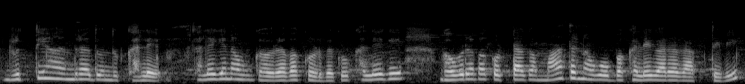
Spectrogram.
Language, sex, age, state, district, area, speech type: Kannada, female, 18-30, Karnataka, Davanagere, rural, spontaneous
